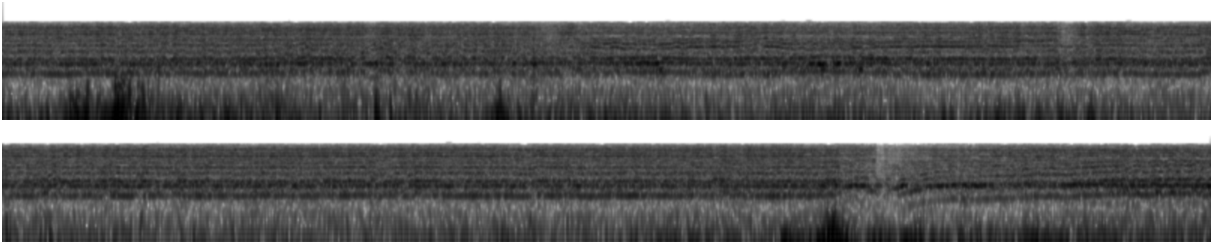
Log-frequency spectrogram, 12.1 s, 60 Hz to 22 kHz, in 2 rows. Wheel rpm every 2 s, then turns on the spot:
160, 160, 160, 160, 160, 140.
none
